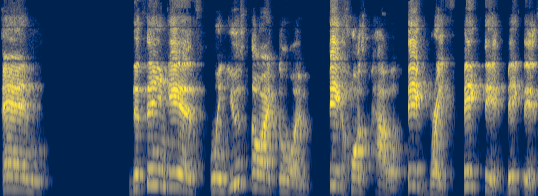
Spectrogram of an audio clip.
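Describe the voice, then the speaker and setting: A man speaks in a raised, projected voice with an American accent, a bright, sharp tone, and high pitch. His pitch swings very widely while his loudness stays very even, at a very slow pace with long, frequent pauses. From Texas. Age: 40s. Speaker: car builder. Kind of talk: casual interview chat.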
